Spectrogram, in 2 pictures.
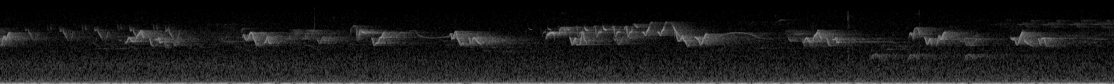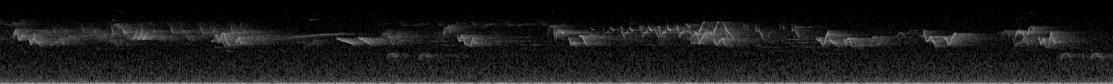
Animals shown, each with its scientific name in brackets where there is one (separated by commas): Eastern Wood-Pewee (Contopus virens), Black-and-white Warbler (Mniotilta varia), Chestnut-sided Warbler (Setophaga pensylvanica), Red-eyed Vireo (Vireo olivaceus), Ovenbird (Seiurus aurocapilla), American Crow (Corvus brachyrhynchos)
